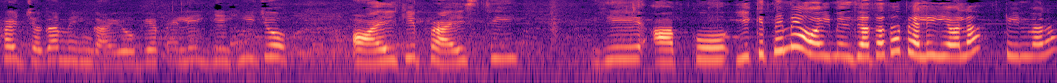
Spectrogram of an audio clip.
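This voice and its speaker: A woman's voice: high-pitched, normal speed, a bit bright. A woman chatting casually as she films herself shopping in a big supermarket, exclaiming at prices and food. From Pakistan. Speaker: vlogger. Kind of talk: casual shopping vlog chat. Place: large indoor supermarket. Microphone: handheld phone camera. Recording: background music laid over.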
